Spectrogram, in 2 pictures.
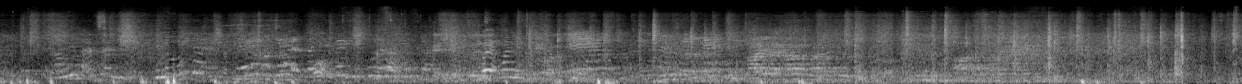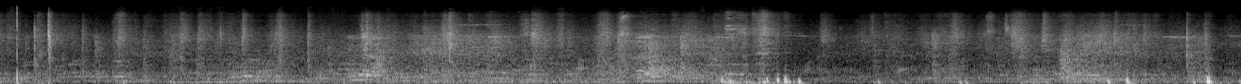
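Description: A crowd of men talk and call out close by, outdoors.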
